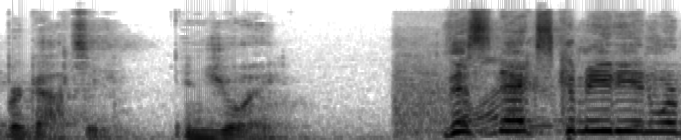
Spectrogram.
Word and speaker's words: Bargatze: you say his last, how do you say his last name again? B. Nick Burggatsi.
